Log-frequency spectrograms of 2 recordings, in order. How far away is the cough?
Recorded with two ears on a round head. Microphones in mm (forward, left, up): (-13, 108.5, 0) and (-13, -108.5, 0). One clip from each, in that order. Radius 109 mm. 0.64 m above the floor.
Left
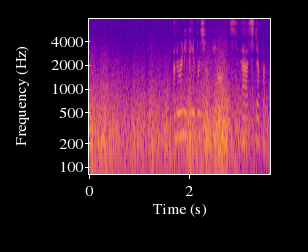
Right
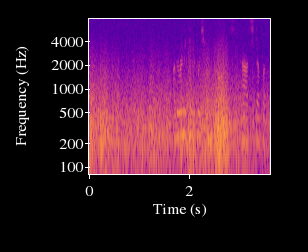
No cough in this recording.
